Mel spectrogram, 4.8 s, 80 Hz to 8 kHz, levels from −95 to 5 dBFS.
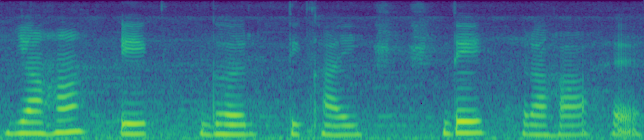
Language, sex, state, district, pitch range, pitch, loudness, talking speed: Hindi, female, Madhya Pradesh, Dhar, 200-230 Hz, 215 Hz, -17 LUFS, 85 wpm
